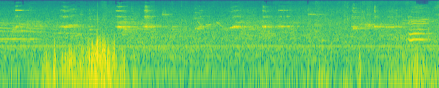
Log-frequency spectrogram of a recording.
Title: Pony sneezed while eating hay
